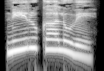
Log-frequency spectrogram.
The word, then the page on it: ನೀರುಕಾಲುವೆ: nīru kāluve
